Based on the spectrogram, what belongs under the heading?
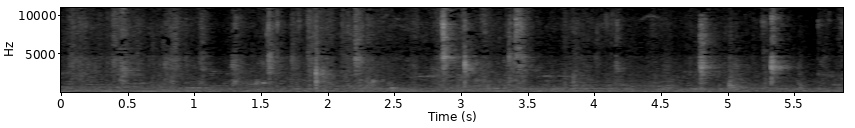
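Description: Close-up chewing and lip-smacking of people eating egg rolls: irregular wet mouth clicks, a few of them sharper and louder around three seconds in and again near five seconds.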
